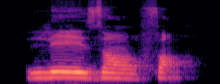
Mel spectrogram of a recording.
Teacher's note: Every time that we connect in French with something that is the S or the X, we're going to see, we're always going to link it with a Z sound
